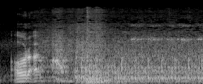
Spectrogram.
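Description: A vehicle's engine is cranked and catches about half a second in, then settles into a steady idle.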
